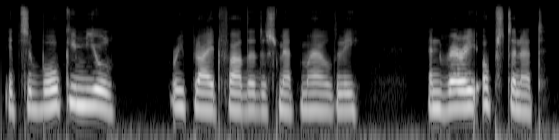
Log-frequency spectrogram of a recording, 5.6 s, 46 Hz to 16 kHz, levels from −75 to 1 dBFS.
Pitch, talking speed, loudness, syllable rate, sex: 175 Hz, 130 wpm, -19 LUFS, 4.8 syllables/s, female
